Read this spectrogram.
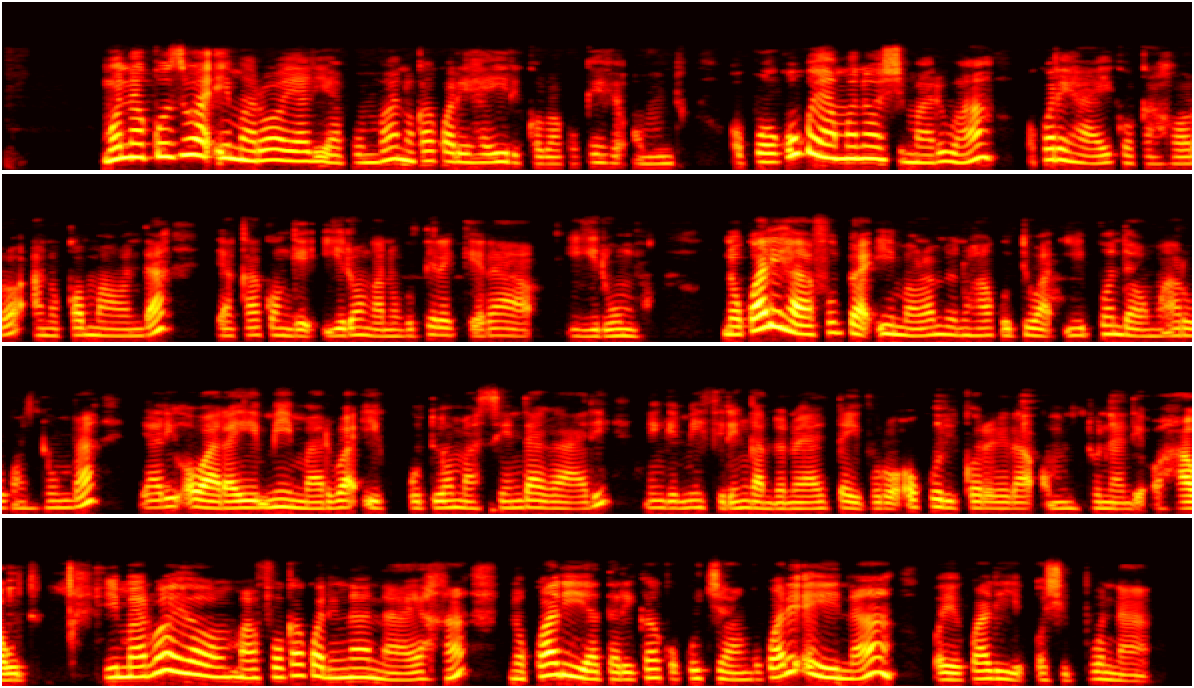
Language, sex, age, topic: Oshiwambo, female, 25-35, finance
